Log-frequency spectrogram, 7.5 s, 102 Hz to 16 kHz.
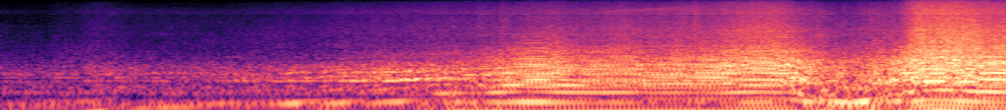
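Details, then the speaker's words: Engine revved toward 5400 rpm: revs climb smoothly to hard roar, then note goes ragged and stumbles near top; engine breaking up at high rpm. "you know what we watched the video later on to me it's all in what i'm hearing you can hear it too hear it break up"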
